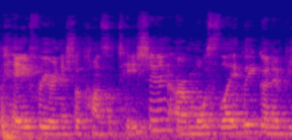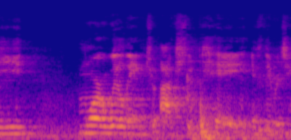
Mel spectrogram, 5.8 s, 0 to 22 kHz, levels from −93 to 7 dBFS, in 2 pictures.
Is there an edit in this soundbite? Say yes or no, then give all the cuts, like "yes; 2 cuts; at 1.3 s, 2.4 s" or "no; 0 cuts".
no; 0 cuts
